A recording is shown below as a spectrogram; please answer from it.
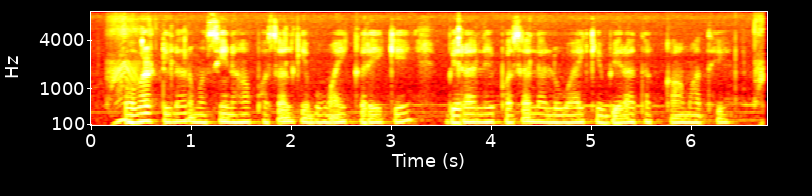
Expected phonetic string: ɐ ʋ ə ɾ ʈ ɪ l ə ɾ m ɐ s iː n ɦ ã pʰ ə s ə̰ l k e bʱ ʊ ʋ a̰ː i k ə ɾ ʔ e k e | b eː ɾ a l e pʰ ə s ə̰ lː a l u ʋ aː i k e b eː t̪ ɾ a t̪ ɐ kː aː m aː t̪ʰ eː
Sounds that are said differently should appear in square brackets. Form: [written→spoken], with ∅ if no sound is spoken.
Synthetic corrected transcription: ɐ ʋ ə ɾ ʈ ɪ l ə ɾ m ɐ s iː n ɦ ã pʰ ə s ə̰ l k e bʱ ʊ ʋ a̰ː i k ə ɾ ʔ e k e | b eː ɾ a l e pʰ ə s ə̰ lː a l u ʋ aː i k e b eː [t̪→∅] ɾ a t̪ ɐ kː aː m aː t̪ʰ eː

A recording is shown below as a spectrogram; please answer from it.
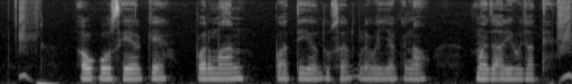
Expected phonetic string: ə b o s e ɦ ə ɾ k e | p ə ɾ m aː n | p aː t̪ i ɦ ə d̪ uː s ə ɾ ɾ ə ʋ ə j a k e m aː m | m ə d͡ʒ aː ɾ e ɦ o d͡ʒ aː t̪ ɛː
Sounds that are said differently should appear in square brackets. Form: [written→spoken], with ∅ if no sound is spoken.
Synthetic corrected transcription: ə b o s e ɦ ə ɾ k e | p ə ɾ m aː n | p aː t̪ i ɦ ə d̪ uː s ə ɾ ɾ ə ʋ ə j a k e [m→n] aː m | m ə d͡ʒ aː ɾ [e→i] ɦ o d͡ʒ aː t̪ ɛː

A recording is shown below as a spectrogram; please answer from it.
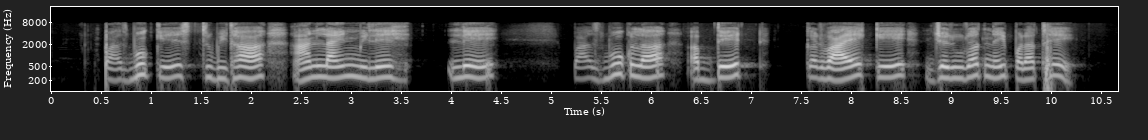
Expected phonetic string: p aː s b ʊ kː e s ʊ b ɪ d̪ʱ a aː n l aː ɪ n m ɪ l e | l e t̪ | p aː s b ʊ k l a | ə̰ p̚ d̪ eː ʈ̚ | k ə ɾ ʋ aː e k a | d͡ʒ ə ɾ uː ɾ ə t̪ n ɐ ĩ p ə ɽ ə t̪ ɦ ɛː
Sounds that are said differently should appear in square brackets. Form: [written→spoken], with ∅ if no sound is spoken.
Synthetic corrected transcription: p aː s b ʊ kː e s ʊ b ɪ d̪ʱ a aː n l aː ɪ n m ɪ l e | l e [t̪→∅] | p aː s b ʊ k l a | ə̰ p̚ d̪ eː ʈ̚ | k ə ɾ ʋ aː e k [a→e] | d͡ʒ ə ɾ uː ɾ ə t̪ n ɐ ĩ p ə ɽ ə t̪ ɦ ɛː

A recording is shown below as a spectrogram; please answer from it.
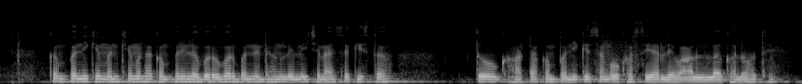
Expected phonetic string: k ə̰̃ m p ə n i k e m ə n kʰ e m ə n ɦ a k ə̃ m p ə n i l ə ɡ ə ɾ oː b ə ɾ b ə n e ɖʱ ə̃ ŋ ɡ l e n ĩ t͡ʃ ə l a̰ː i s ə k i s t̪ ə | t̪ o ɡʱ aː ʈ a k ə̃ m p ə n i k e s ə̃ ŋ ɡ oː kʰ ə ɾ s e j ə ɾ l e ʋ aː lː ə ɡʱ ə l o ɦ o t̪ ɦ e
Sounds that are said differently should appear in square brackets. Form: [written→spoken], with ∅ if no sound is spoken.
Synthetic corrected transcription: k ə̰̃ m p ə n i k e m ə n kʰ e m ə n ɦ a k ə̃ m p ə n i l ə [ɡ→b] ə ɾ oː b ə ɾ b ə n e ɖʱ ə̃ ŋ ɡ l e n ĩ t͡ʃ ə l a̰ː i s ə k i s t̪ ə | t̪ o ɡʱ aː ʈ a k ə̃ m p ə n i k e s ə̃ ŋ ɡ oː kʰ ə ɾ s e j ə ɾ l e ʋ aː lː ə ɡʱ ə l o ɦ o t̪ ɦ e

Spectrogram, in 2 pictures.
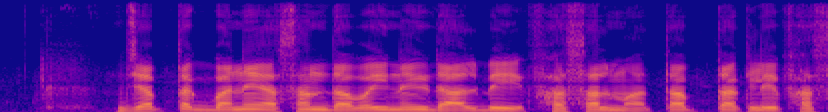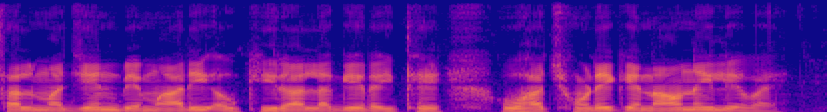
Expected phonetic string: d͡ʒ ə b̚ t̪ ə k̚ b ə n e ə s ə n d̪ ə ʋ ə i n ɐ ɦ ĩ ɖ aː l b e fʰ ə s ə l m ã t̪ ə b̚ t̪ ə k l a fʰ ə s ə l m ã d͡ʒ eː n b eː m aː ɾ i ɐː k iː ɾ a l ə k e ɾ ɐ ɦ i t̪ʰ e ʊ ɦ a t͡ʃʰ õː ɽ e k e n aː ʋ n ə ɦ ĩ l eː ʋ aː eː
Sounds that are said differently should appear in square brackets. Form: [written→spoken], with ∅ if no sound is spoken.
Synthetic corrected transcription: d͡ʒ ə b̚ t̪ ə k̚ b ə n e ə s ə n d̪ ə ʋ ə i n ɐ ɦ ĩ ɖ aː l b e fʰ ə s ə l m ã t̪ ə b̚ t̪ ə k l [a→e] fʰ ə s ə l m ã d͡ʒ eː n b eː m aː ɾ i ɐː k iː ɾ a l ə [k→ɡ] e ɾ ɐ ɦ i t̪ʰ e ʊ ɦ a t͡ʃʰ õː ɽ e k e n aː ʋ n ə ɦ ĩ l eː ʋ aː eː

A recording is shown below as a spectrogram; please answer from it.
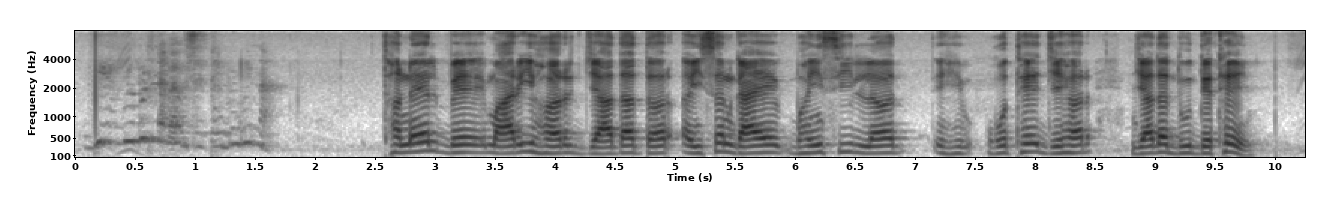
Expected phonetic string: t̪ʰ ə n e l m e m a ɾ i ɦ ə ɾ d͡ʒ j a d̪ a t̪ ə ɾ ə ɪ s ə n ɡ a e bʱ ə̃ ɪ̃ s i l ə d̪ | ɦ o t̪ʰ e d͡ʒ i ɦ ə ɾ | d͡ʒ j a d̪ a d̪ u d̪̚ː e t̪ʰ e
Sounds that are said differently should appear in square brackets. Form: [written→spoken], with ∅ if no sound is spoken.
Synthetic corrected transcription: t̪ʰ ə n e l [m→b] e m a ɾ i ɦ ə ɾ d͡ʒ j a d̪ a t̪ ə ɾ ə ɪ s ə n ɡ a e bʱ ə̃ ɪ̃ s i l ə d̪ | ɦ o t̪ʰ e d͡ʒ [i→e] ɦ ə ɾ | d͡ʒ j a d̪ a d̪ u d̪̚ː e t̪ʰ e

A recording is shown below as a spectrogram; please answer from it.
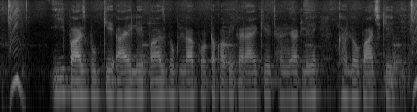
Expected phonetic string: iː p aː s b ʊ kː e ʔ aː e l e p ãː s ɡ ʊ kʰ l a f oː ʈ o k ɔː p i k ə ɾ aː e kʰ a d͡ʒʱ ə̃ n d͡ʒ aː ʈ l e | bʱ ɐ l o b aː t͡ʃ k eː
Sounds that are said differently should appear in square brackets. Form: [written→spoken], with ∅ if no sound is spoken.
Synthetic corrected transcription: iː p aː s b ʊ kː e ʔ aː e l e p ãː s [ɡ→b] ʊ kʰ l a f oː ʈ o k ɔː p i k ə ɾ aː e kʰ [a→e] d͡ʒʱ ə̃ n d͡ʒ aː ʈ l e | [bʱ→ɡʱ] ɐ l o b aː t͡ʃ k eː

